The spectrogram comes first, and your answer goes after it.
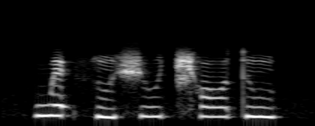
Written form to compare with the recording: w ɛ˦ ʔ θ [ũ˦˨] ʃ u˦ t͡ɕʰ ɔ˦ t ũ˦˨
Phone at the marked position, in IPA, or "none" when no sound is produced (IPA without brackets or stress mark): ũ˨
